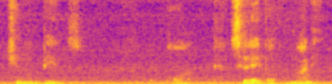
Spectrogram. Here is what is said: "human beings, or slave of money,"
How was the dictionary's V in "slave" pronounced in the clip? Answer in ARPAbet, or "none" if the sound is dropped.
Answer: B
